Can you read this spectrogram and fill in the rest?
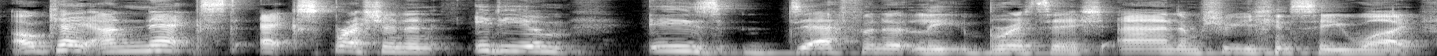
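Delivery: ordinary talk, nothing marked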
